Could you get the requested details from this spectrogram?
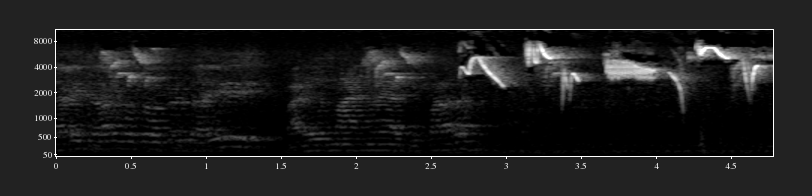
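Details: Black-throated canary singing: after a few seconds of low, voice-like murmuring, a burst of high, sharp whistled notes and quick downward-sweeping chirps follows in short, uneven phrases.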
